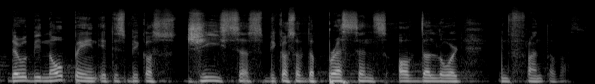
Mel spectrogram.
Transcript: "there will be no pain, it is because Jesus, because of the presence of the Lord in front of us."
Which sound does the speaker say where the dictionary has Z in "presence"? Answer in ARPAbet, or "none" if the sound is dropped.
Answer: S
